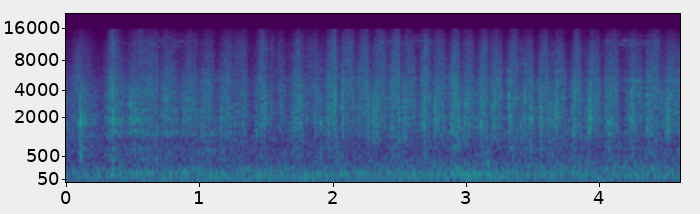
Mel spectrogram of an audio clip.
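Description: A gloved hand rubs a small round brush over the face of a heavily foamed pressed-steel wheel on a 1993 Honda Civic Hatchback, working around the lug nuts and vent holes. Steady back-and-forth scrubbing strokes make a bright, wet, bristly hiss, with a faint low rumble underneath.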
